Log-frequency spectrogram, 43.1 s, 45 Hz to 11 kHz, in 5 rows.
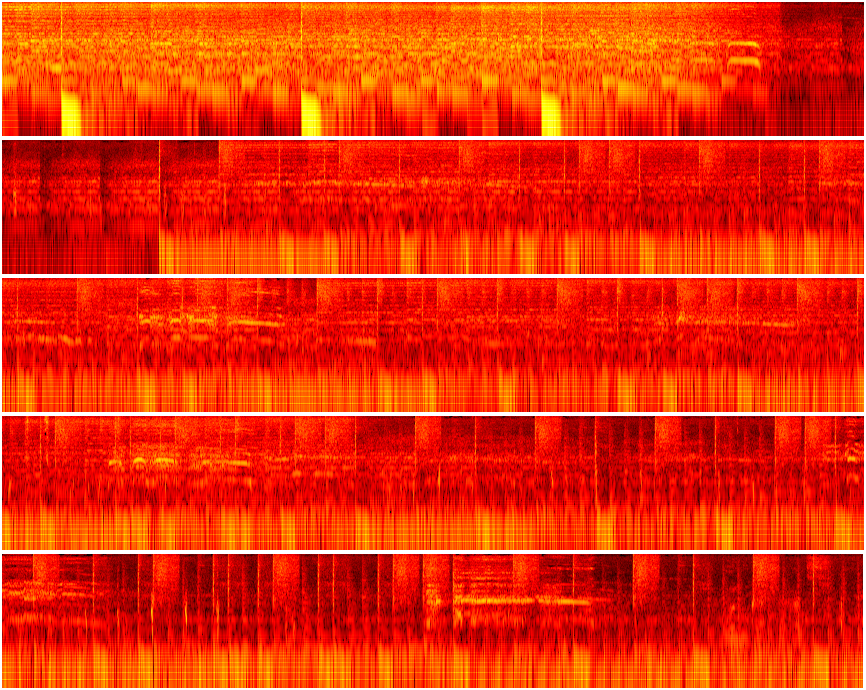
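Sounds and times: background music with a beat: 0:00.0 - 0:43.0
rooster crowing: 0:05.9 - 0:07.9, 0:17.0 - 0:21.0, 0:23.6 - 0:25.4, 0:26.9 - 0:29.1, 0:32.3 - 0:35.6, 0:38.7 - 0:40.6.

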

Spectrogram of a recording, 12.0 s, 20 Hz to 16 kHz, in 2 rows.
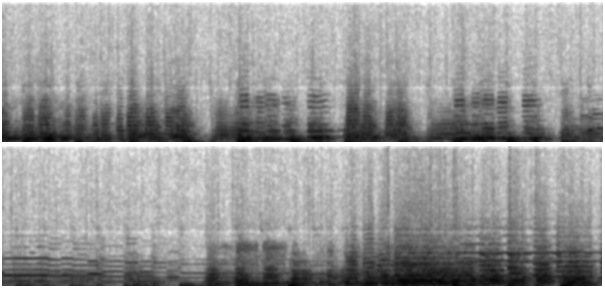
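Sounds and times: old dance orchestra recording: 0:00.0 - 0:12.0.

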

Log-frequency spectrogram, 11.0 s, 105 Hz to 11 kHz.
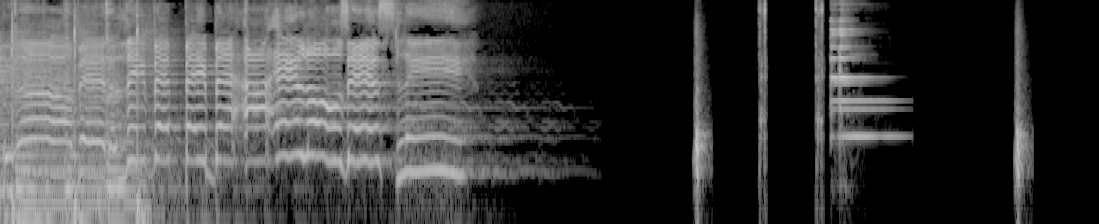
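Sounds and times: notification bell ding: 0:08.3 - 0:09.2.

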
